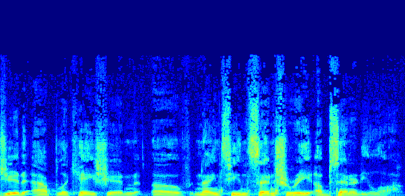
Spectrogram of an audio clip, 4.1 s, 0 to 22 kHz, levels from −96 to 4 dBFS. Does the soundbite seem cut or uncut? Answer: cut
